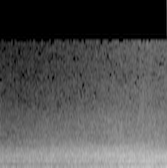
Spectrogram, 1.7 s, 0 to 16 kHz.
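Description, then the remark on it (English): Road traffic of cars and lorries speeds by, a broad whooshing roar that swells steadily louder as a vehicle approaches at speed, with no voices present. “My son is 8 months old, and we like to sit in the window and watch the cars and the lorries go by, and we do notice that they zoom past really, really quickly.”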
